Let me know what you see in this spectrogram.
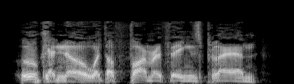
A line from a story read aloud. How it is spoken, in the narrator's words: Mad Bear asked crossly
